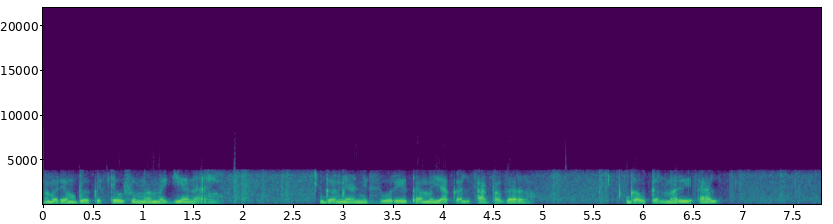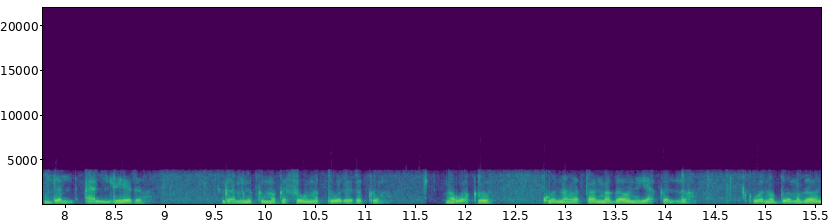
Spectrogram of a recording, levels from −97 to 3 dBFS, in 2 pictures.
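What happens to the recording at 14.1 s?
VoIP packet loss concealed by the speech codec, from 14.06 to 14.13 s: the decoder fills about 30 ms of missing audio, likely a single lost packet, by extending its last pitch and filter at falling gain, giving a brief buzzy or noisy, fading smear.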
